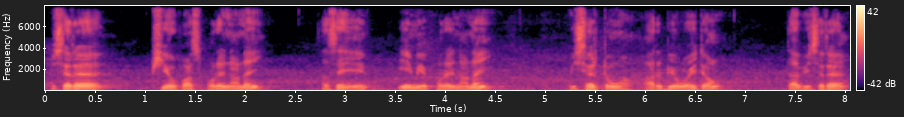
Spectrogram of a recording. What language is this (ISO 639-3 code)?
brx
